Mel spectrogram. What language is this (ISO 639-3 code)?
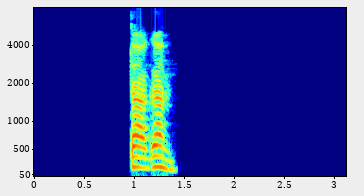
lav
